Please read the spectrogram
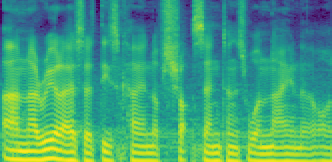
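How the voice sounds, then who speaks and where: Speaking at a moderate pace with a Hong Kong accent, a man uses a very deep, low pitch and fairly even intonation. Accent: Hong Kong Cantonese-accented English. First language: Cantonese. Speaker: artist. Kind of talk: interview monologue. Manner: reflective.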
